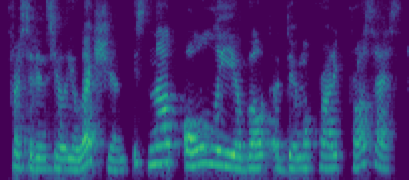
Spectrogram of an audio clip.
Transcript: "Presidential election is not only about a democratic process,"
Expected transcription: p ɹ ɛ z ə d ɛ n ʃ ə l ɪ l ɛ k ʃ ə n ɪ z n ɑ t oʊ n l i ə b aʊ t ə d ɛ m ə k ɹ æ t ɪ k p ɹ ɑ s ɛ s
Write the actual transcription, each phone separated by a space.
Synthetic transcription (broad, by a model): p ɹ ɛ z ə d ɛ n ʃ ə l ɪ l ɛ k ʃ ə n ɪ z n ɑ t oʊ n l i ə b aʊ t ə d ɛ m ə k ɹ æ t ɪ k p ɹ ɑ s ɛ s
